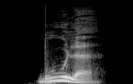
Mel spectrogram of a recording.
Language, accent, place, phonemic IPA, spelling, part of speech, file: German, Germany, Berlin, /ˈbuːlə/, Buhle, noun, De-Buhle.ogg
- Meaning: beloved, darling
